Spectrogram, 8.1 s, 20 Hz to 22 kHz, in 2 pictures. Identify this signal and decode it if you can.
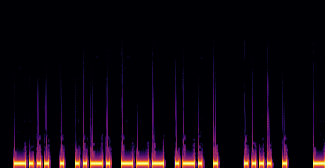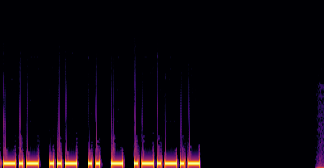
Morse code, heard as a keyed tone, about 25 wpm, 700 Hz. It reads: BEFORE HE QUIT.
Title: Pangram Challenge v2 - 25wpm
